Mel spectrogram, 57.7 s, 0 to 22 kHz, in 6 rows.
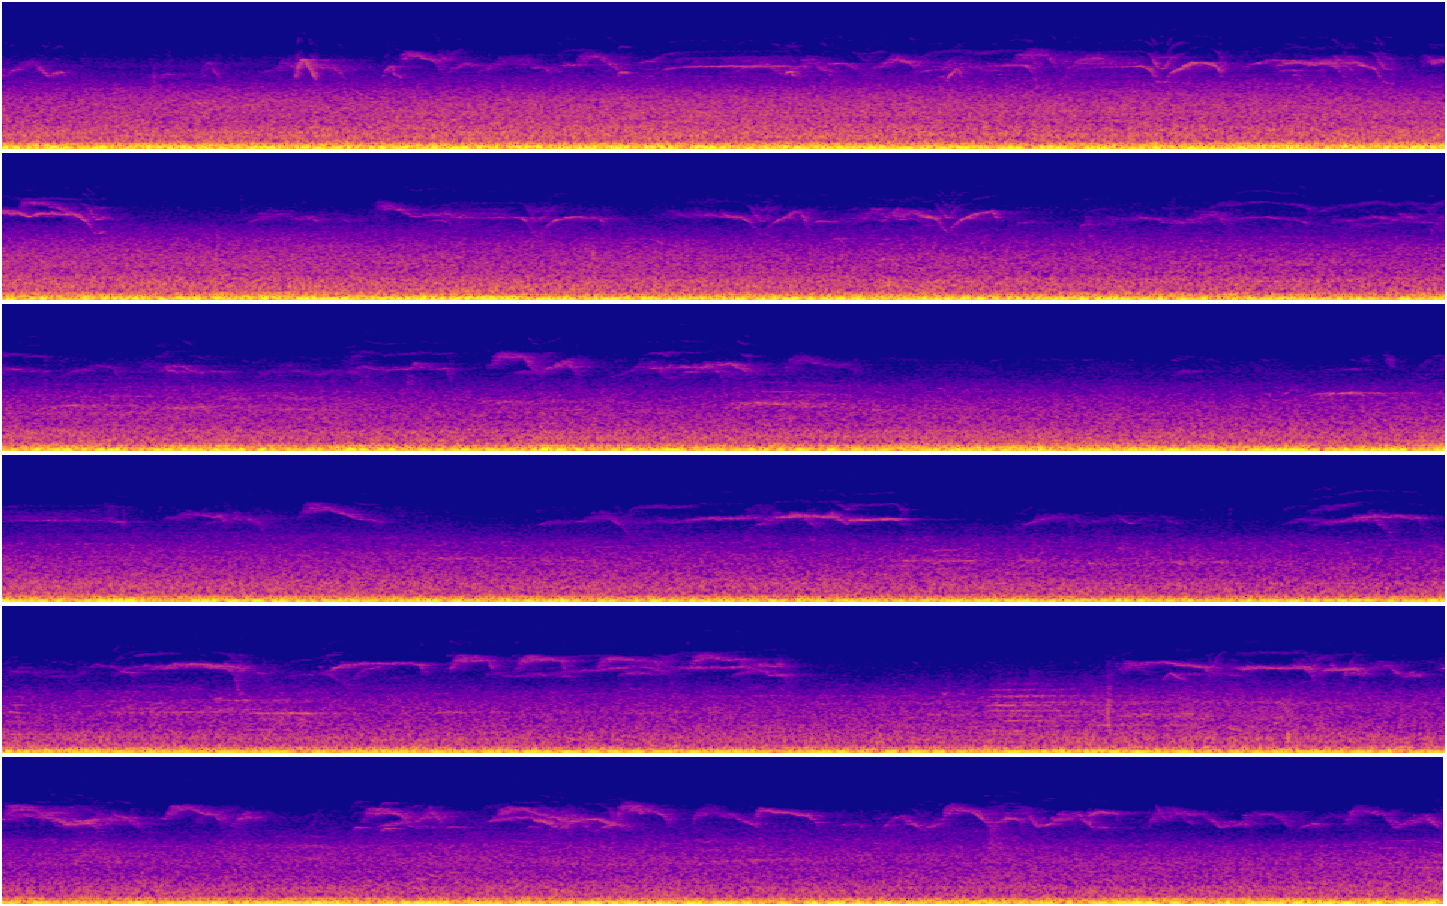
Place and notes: tea house, Shoseien, Kyoto - still
gardens sonority
tea house above still water
red pail, full of rain
it will start again soon enough
Kyōto-fu, Japan, 31 October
